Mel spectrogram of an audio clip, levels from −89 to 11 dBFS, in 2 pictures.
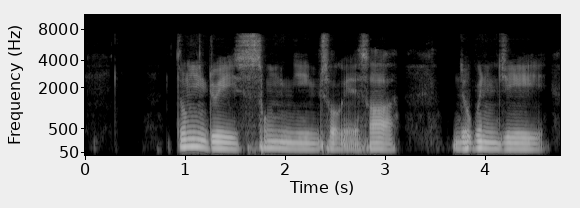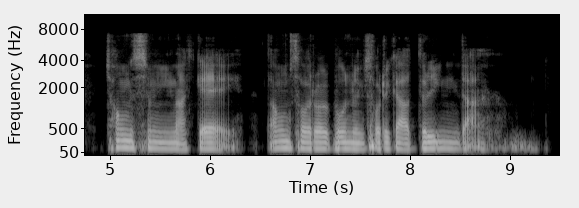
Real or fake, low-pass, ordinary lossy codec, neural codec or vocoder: fake; 7.2 kHz; MP3, 48 kbps; codec, 16 kHz, 4.8 kbps, FACodec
